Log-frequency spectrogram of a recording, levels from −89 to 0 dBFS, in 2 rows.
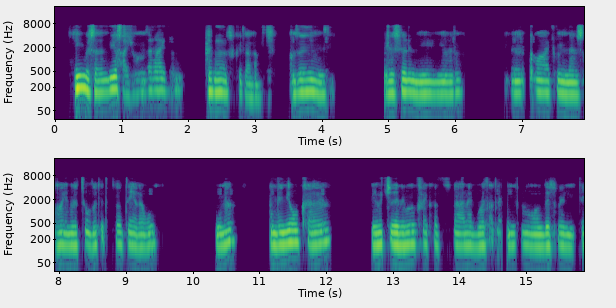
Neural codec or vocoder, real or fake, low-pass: codec, 24 kHz, 0.9 kbps, WavTokenizer, medium music audio release; fake; 7.2 kHz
